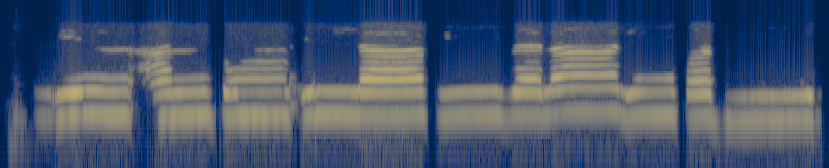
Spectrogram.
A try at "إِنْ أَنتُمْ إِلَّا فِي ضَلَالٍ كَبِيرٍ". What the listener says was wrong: اچھا انتم میں بھی ان پہ غنہ کرنا ہے یعنی کہ لمبا تھوڑا لمبا انتم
